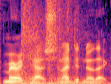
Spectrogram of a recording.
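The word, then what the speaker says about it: Marrakesh: he's very very low I pronounced it wrong it's marash and I didn't know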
